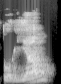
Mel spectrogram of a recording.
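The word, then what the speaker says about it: Paulhan: Ensuite, il fait référence, ça s'écrit Pollan, mais paraît-il on dit Pollian, qui était un écrivain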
